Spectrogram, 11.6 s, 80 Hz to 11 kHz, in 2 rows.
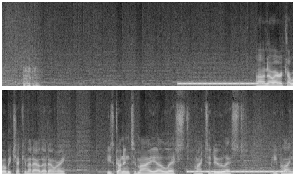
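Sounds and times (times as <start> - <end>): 
speech: 0.4 - 0.9, 5.1 - 7.2, 7.9 - 11.6
telephone ringing tone on an outgoing call: 3.5 - 5.6, 9.5 - 11.6.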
